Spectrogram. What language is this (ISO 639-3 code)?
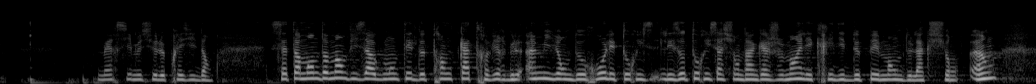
fra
